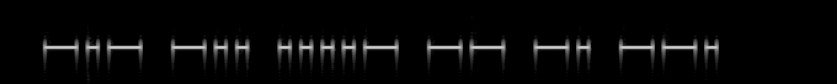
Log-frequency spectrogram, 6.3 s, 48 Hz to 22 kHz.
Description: Morse code, heard as a keyed tone, about 18 wpm, 700 Hz. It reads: KD4MNG
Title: Speed Racing - USA 2x3 Call Signs 15wpm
